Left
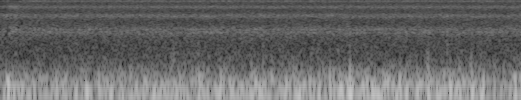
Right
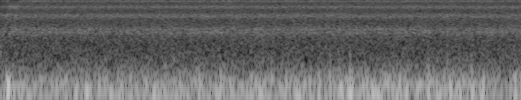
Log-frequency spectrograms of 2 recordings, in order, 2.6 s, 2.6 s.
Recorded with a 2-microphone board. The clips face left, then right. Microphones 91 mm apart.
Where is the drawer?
I don't hear a drawer.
